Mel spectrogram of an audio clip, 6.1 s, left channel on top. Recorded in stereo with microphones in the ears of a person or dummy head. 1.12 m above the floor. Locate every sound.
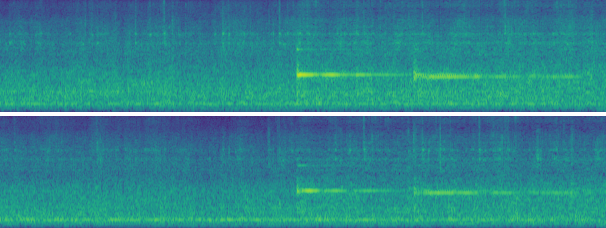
3.0 s a piano: 55° left (ahead or behind), 1.7 m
